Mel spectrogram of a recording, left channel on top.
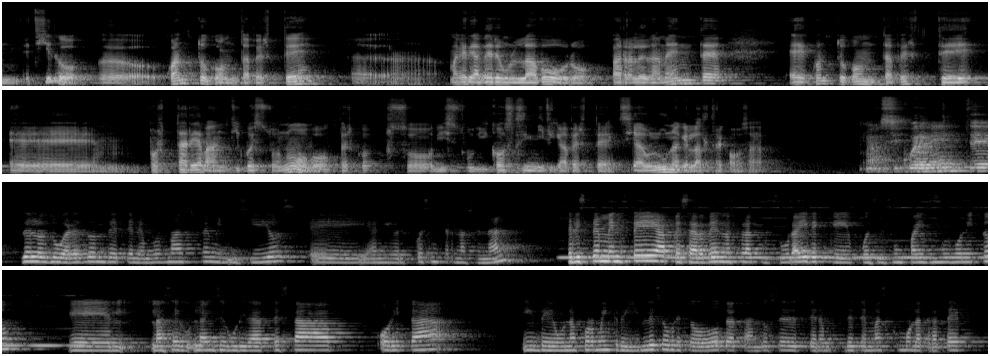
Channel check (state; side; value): different; both; correlation 0.00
